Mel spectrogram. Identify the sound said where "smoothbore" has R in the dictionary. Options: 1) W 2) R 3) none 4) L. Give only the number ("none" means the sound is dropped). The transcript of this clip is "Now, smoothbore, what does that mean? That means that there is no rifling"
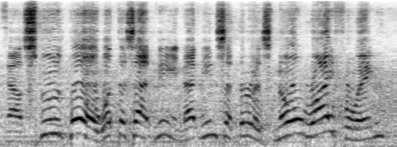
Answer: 4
